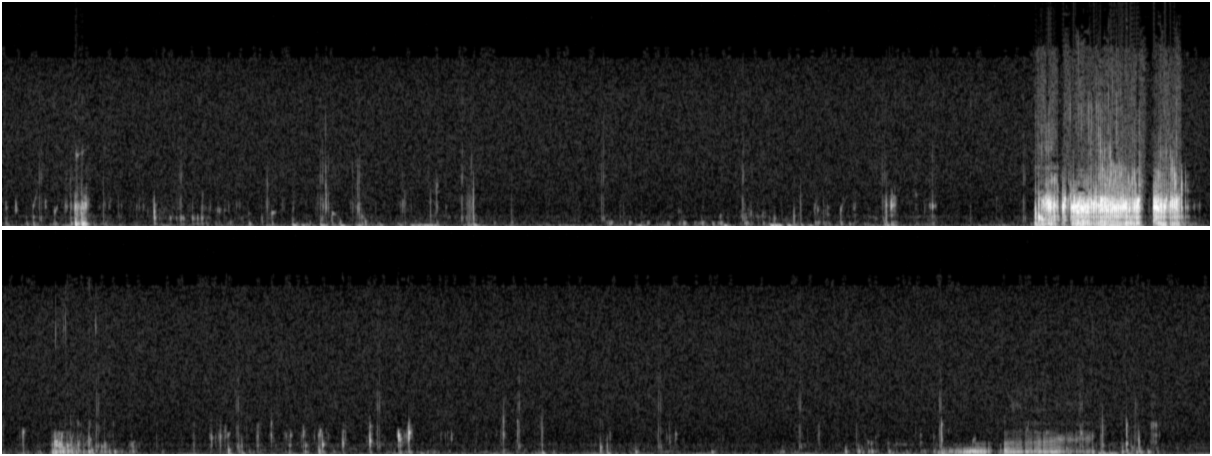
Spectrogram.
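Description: Loud gurgling and rumbling stomach noises with one long, strong growl; ordinary bowel sounds of digestion.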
